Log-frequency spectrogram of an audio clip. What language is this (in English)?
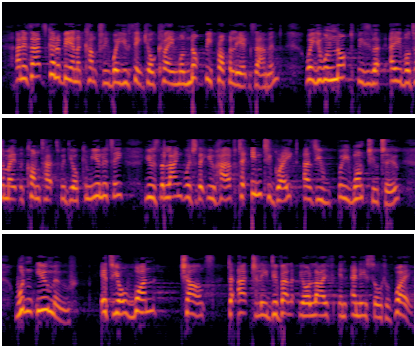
English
